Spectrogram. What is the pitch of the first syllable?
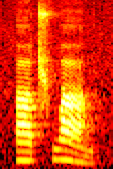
high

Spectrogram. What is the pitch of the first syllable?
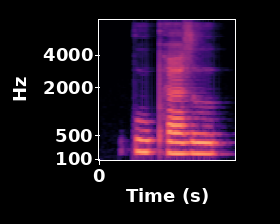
high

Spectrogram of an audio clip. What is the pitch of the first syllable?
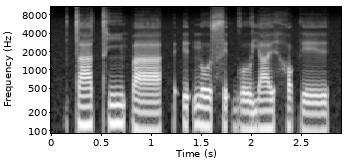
high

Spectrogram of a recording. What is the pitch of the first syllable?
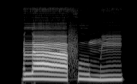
falling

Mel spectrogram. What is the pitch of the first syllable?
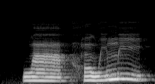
low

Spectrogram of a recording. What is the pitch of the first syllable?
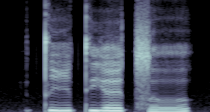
high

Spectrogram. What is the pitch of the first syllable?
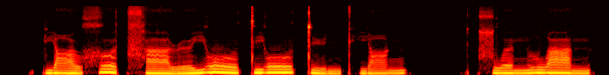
low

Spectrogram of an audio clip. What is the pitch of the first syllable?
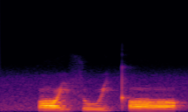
low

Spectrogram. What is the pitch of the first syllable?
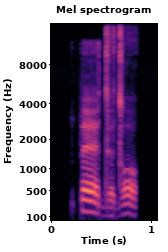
falling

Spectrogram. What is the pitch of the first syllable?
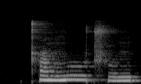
high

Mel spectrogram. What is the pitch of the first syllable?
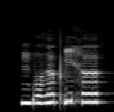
low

